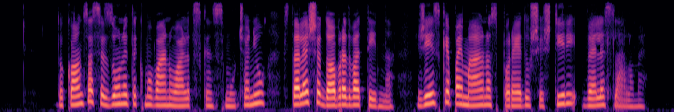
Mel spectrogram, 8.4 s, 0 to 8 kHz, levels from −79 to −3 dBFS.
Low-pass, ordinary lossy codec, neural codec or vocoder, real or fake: 7.2 kHz; none; none; real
